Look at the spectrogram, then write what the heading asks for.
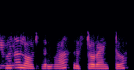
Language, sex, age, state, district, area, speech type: Kannada, female, 30-45, Karnataka, Uttara Kannada, rural, conversation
